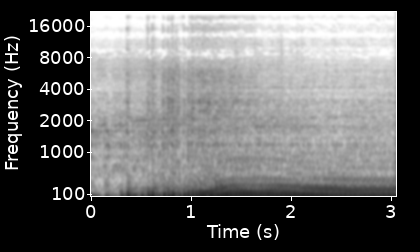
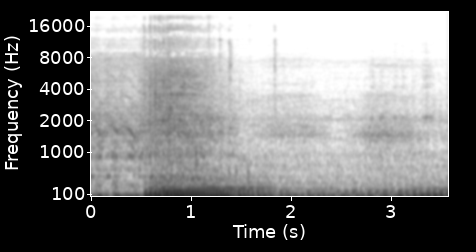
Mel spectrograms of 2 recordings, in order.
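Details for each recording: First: Prelude started with the EGR valve unplugged/removed ahead of an EGR delete: catches after a short crank and settles into a smooth, even idle with a steady low hum and no miss or knock. It idles and revs fine. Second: Low, lumpy idle of about four beats a second after a loud start-up flare, with the idle air control valve unplugged during an EGR valve delete, before the block-off plate goes on; it idles really low, starving for air.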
